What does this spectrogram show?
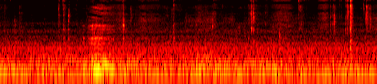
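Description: A man chewing a mouthful of burrito, with small wet mouth clicks, and a brief hum from the throat falling in pitch about a second in. A steady low hum of the car cabin runs underneath.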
